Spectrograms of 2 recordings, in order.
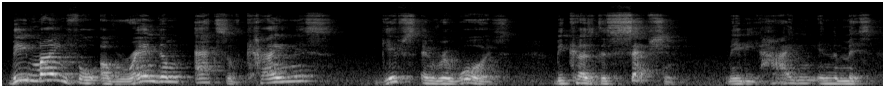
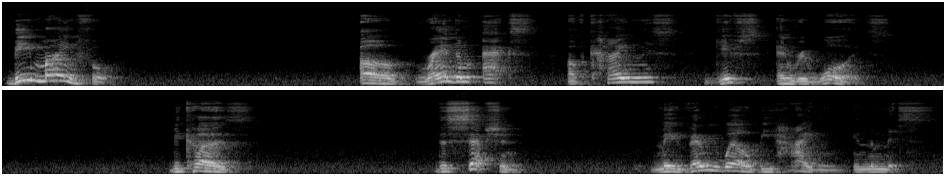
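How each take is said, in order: First: It is said smoothly without pausing. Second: It is said with pauses between phrases.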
